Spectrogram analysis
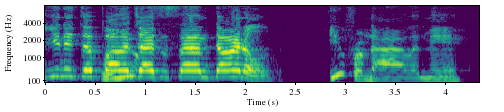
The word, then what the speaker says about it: Sam Darnold: It's Sam Darnold. Darnold. Is what? Which one is it? Sam Darnold. Yes. Yeah. Yes, Sam Darnold.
